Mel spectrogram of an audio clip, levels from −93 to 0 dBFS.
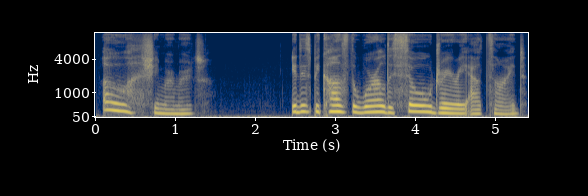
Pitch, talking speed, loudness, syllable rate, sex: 210 Hz, 135 wpm, -17 LUFS, 4.6 syllables/s, female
